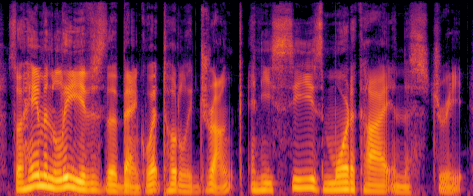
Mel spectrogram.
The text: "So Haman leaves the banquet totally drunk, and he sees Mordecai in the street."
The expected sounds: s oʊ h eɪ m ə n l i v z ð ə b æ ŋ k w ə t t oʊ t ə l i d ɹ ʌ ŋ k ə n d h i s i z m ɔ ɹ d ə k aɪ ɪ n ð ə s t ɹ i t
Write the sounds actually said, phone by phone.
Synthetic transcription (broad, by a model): s oʊ h eɪ m ə n l i v z ð ə b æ ŋ k w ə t t oʊ t l i d ɹ ʌ ŋ k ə n i s i z m ɔ ɹ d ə k aɪ ɪ n ð ə s t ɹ i t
